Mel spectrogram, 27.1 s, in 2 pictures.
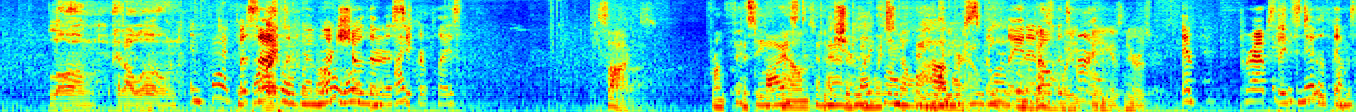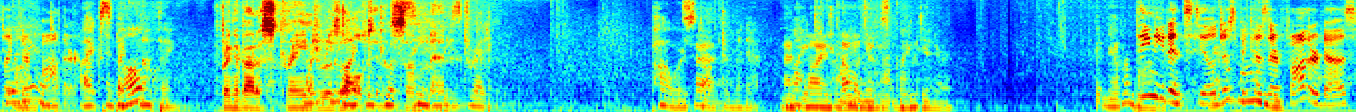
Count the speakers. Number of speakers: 7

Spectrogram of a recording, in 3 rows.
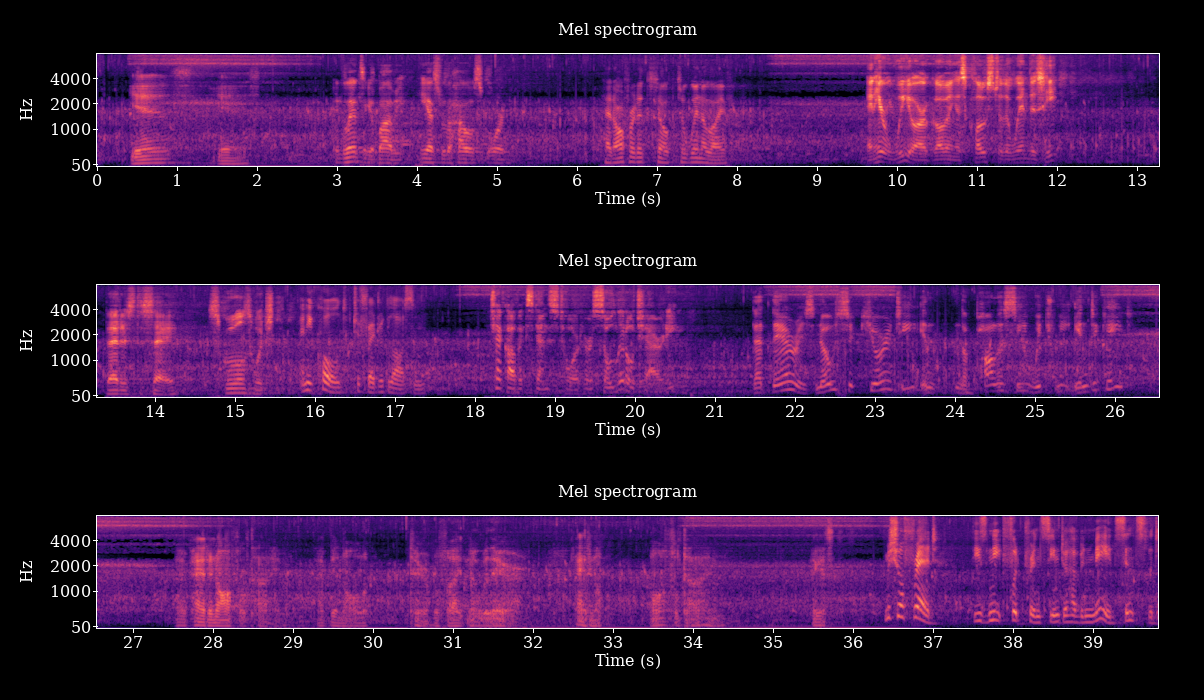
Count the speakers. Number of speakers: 8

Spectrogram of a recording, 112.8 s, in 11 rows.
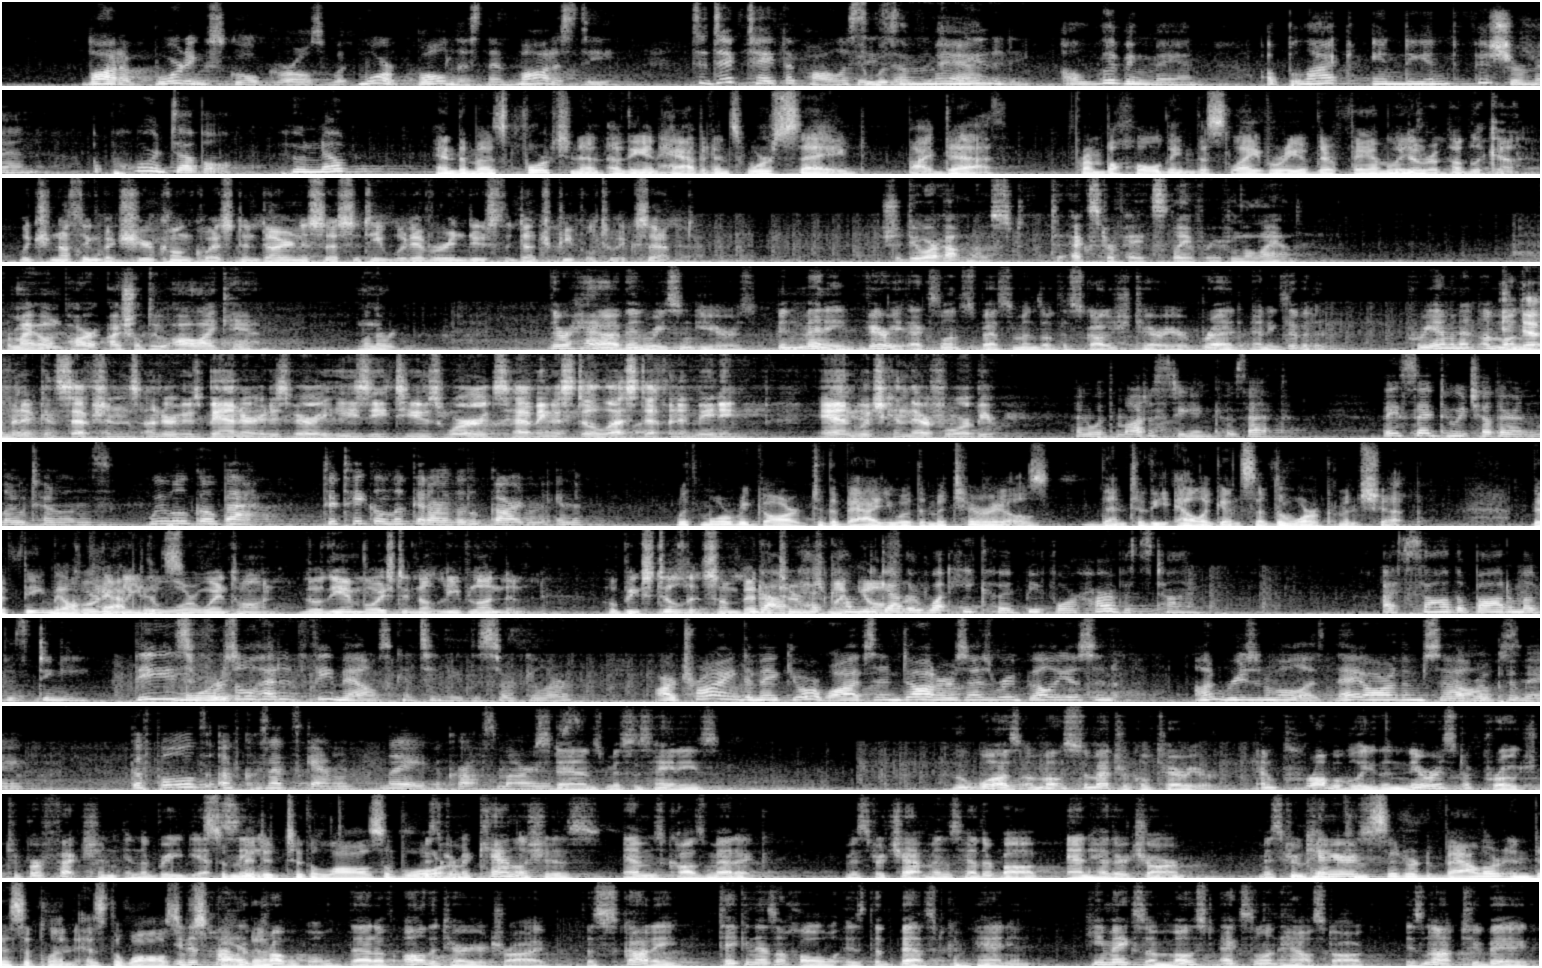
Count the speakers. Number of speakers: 8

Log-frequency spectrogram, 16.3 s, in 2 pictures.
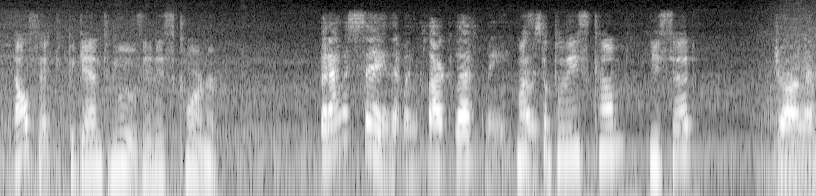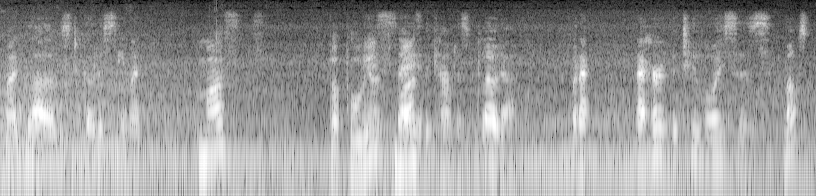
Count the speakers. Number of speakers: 2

